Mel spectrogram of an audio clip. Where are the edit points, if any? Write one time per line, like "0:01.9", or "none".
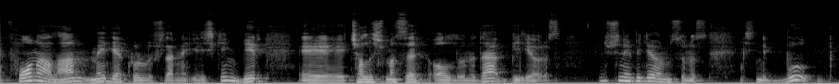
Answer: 0:06.0
0:07.4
